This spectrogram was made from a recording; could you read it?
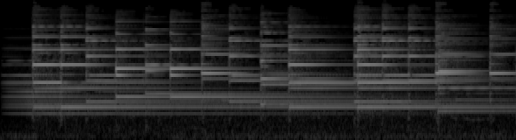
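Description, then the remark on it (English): The bells of St. Johann's Church in Davos, Switzerland ring in a steady, rapid peal, each loud clang overlapping the last with bright, shimmering overtones that hang in the air. No voices are heard. “Those are the bells of St. Johann's Church in Davos, Switzerland, about which there is this story to tell you.”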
